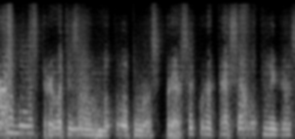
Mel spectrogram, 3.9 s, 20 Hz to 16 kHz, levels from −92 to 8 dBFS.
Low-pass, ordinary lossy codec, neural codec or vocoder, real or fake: 14.4 kHz; AAC, 64 kbps; codec, 44.1 kHz, 0.9 kbps, DAC; fake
